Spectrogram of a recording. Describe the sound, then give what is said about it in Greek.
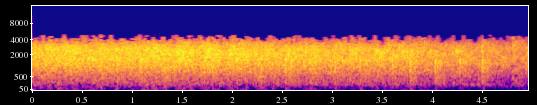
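Steady, dense applause from a crowd, many hands clapping at once in a loud continuous wash that holds for several seconds before easing slightly at the end. “Μάλιστα κύριε, δεν με ενθουσιάζουν τα χειροκροτήματα, με ενθουσιάζει η πράξη και η εφαρμογή.”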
